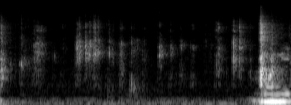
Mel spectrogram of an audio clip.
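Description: Rapid clicking keystrokes on a computer keyboard, close and crisp, come in irregular bursts with short pauses, ending in a louder thump of a key press.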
